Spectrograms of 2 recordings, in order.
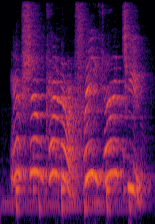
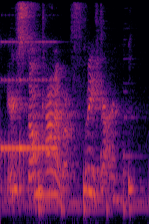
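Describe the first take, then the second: First: It is said in a put-on voice. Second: It is said in a natural voice.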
